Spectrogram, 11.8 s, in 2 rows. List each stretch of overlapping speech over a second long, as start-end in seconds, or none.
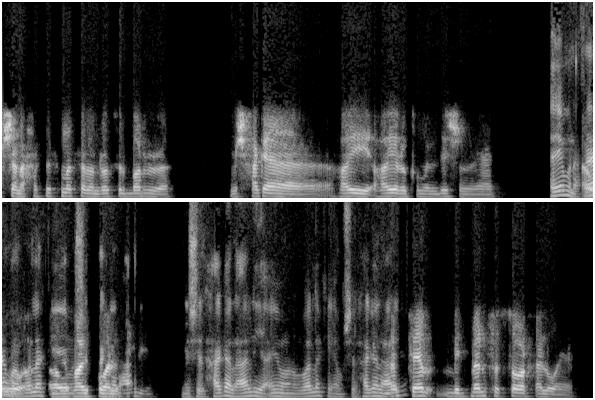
5.8-7.2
